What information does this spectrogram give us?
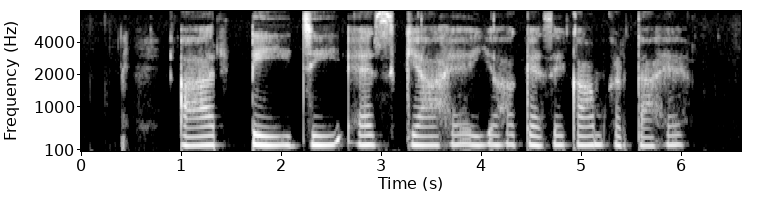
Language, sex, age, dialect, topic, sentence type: Hindi, female, 18-24, Garhwali, banking, question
